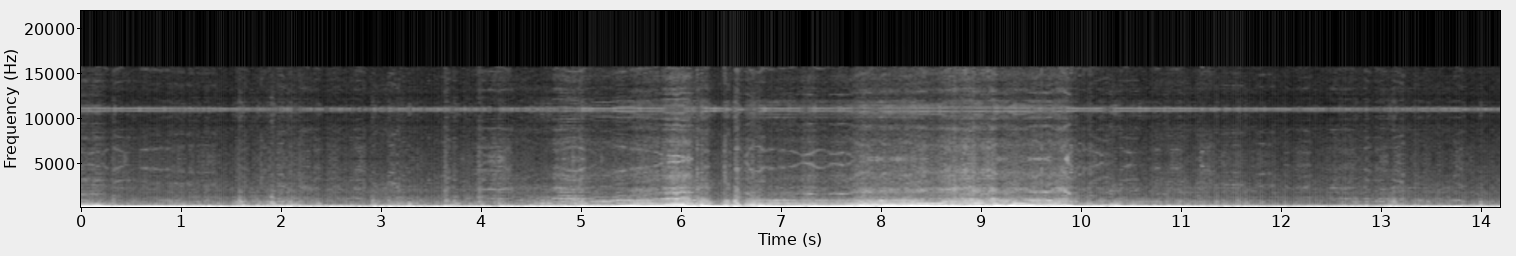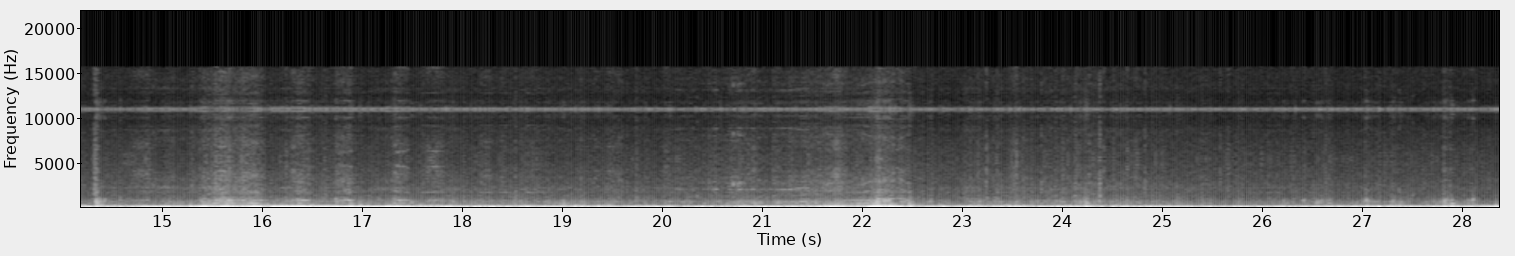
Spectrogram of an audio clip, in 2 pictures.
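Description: Rally car's engine heard from inside the cabin, running loud on a dirt stage. Its revs rise and fall several times in the first half, then it settles to a steadier, lower note.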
